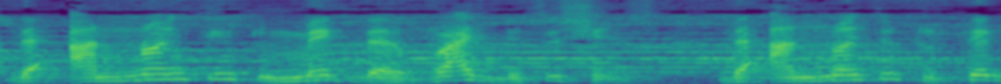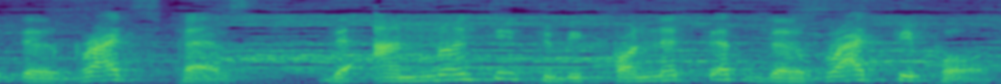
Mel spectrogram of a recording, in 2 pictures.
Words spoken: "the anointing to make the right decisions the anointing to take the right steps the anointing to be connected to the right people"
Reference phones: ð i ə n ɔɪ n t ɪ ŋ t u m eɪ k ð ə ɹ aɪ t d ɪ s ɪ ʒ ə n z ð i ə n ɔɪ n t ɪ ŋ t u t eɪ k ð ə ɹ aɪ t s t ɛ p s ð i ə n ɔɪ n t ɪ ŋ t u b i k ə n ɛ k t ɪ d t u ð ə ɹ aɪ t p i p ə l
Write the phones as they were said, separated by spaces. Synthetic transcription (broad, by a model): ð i ə n ɔɪ n t ɪ ŋ t u m eɪ k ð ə ɹ aɪ t d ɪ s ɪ ʃ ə n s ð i ə n ɔɪ n t ɪ ŋ t u t eɪ k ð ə ɹ aɪ t s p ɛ s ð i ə n ɔɪ n t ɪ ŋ t u b i k ə n ɛ k t ɪ d t u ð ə ɹ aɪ t p i p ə l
